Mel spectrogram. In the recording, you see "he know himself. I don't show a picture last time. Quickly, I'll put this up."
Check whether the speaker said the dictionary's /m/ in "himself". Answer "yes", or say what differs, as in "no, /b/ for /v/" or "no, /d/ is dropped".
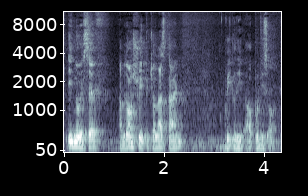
no, /m/ is dropped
